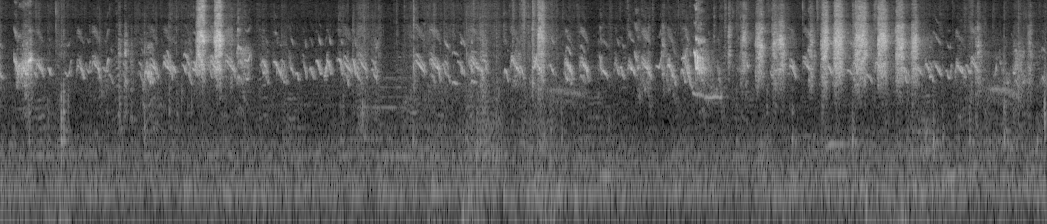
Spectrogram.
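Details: ['Little chicks chirping while they eat and play. Many short, thin peeps overlap almost continuously, with louder clusters around the second, seventh and eighth seconds and faint clicking underneath.']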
